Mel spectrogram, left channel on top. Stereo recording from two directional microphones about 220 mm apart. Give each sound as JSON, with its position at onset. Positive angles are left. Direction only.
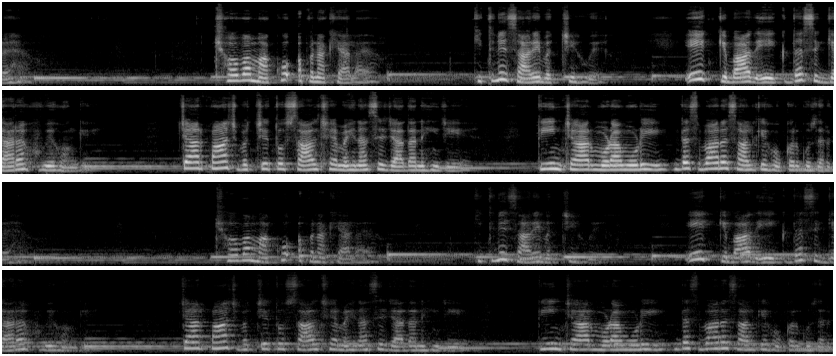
{"t": 2.1, "sound": "a woman's voice", "side_deg": 50}
{"t": 4.7, "sound": "a woman's voice", "side_deg": 50}
{"t": 6.8, "sound": "a woman's voice", "side_deg": 55}
{"t": 10.1, "sound": "a woman's voice", "side_deg": 55}
{"t": 13.7, "sound": "a woman's voice", "side_deg": 50}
